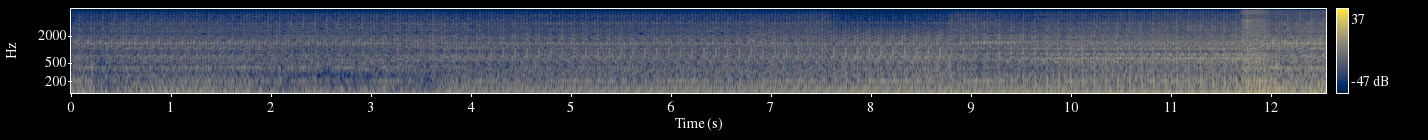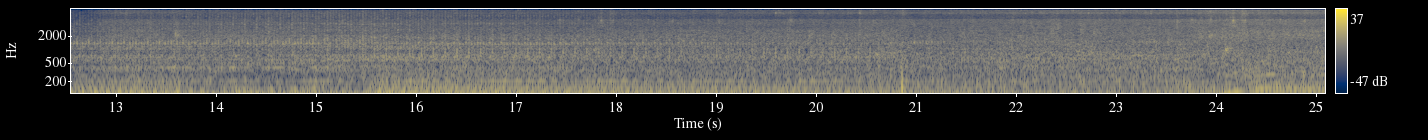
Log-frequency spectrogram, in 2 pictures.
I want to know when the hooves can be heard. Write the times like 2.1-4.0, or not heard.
not heard.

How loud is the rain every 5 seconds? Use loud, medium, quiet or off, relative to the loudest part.
off, off, medium, medium, loud.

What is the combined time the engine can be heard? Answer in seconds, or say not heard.
25 s.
